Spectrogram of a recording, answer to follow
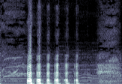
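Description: A man laughing: a quick run of short, falling 'ha-ha' bursts about half a second in, over background music.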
